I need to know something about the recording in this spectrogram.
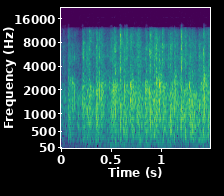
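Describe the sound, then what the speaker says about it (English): Steady, dense round of applause from an audience, many hands clapping continuously and fairly close with no talk over it. "We just gave you a round of applause right here."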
